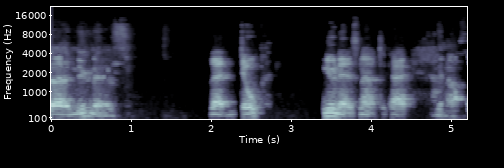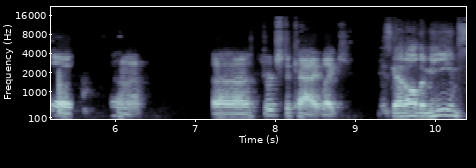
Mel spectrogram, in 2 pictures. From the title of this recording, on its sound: April 2017 Google Hangout Audio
